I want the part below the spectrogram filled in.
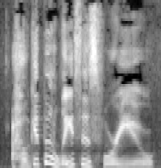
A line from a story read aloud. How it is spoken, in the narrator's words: Mina said brightly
